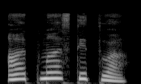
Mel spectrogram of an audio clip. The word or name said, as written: ಆತ್ಮಾಸ್ತಿತ್ವ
